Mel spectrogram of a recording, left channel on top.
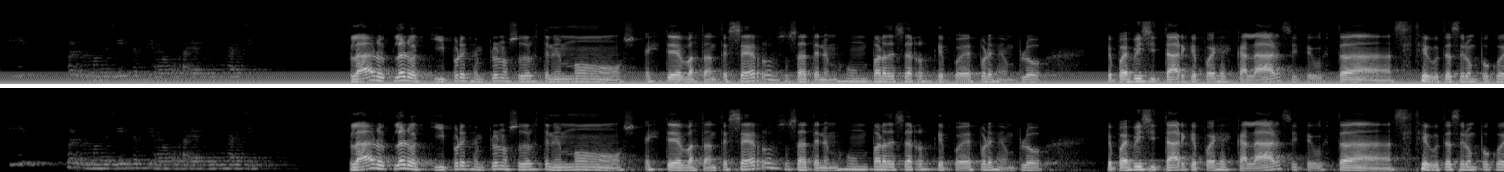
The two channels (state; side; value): noise; left; hum, 6 dB below the sound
